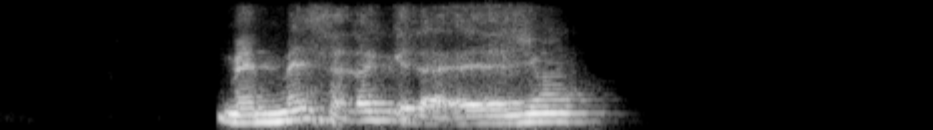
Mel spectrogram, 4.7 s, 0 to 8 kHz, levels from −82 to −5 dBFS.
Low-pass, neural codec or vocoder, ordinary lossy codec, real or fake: 7.2 kHz; codec, 16 kHz, 1.1 kbps, Voila-Tokenizer; Opus, 16 kbps; fake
